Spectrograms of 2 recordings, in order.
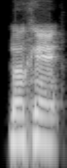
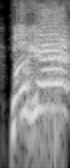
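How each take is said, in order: First: It is said quietly and weakly. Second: It is said loudly and forcefully.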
